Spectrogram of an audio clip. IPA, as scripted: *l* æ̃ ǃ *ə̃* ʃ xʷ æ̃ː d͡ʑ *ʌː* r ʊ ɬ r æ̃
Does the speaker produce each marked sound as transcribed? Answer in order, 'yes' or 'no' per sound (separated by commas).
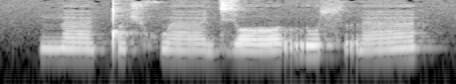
no, yes, yes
